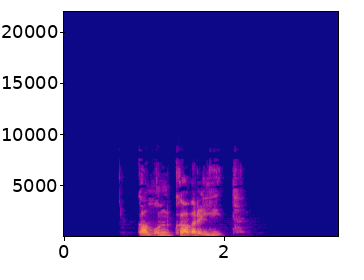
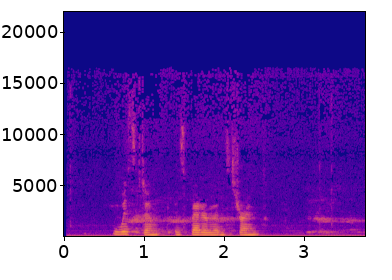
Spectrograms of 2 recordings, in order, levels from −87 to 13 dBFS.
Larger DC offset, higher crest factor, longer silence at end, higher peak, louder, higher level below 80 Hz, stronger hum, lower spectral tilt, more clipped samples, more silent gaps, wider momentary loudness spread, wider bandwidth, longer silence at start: neither; about the same, 22 dB vs 18 dB; first, 1.25 s vs 0 s; about the same, -2 dBFS vs -4 dBFS; first, -18 LUFS vs -21 LUFS; second, -62 dBFS vs -48 dBFS; neither; about the same, -6 dB/octave vs -6 dB/octave; neither; neither; about the same, 23 LU vs 21 LU; second, 7.8 kHz vs 17 kHz; first, 0.95 s vs 0.05 s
